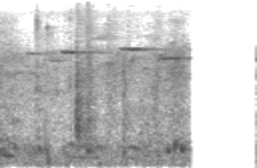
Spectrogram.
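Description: Pigeons kept by a backyard breeder coo softly among other birds, a few low murmuring calls at moderate distance over steady outdoor background noise, ending in a brief silence.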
